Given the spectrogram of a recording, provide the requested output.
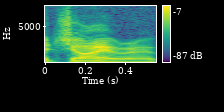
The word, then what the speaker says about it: Gyro: So, I'm going to go for Gyro because obviously he's named as in the word gyate, which is pronounced with a J sound, but I think in my head I've been saying Gyro quite a bit.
